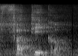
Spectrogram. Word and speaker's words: Fatico: to the fatigue brothers improper italian their last name would be pronounced fatico and their nicknames were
